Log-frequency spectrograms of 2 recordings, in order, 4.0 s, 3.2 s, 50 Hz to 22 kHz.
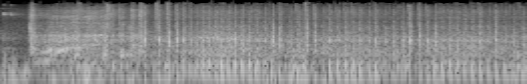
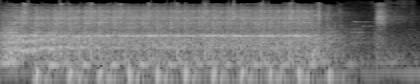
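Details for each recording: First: Craftsman LT2000 with Briggs & Stratton 19.5 OHV engine, after new pushrods, guide plate and rocker cover gasket following sudden death while mowing: cranks briefly, catches at once, settles into steady even single-cylinder idle; normal start and idle. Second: Craftsman LT2000, Briggs & Stratton 19.5 OHV engine, compression test while cranking: fast light puffs about 220 a minute, never catches, gauge only reaches 30 psi versus hoped 40+; low compression traced to sheared push rod, valve not opening.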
